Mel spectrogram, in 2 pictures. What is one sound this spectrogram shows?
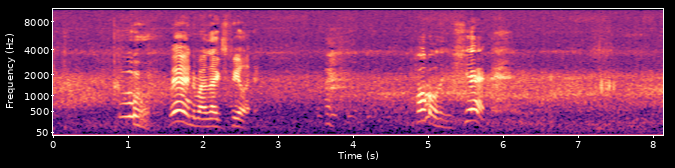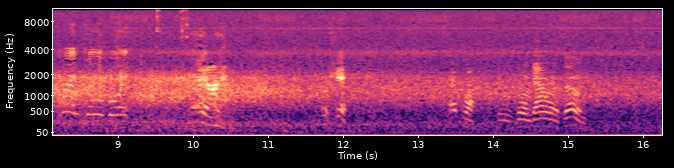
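A man speaks nearby in short phrases.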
